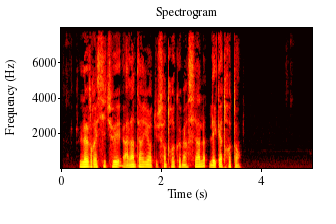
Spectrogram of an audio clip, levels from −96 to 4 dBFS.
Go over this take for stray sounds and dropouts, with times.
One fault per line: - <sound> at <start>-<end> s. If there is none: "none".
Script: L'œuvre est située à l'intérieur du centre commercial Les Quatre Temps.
none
